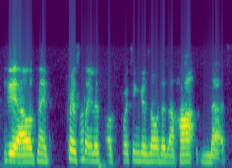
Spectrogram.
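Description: A woman's voice: fairly low pitch, steady tone, fairly quick, no room sound. A young woman co-hosting a podcast, chatting casually, giggly and swearing freely. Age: young adult. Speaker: podcast co-host. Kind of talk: casual chat. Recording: dull lo-fi sound.

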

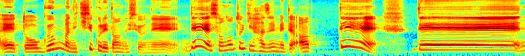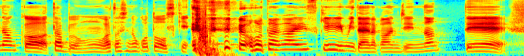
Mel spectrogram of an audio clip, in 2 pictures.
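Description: A woman in her twenties from Gunma, hosting her own podcast in casual solo talk, chatty, with frequent laughs and fillers. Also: medium pitch. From Gunma, Japan. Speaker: podcast host.

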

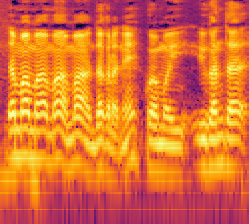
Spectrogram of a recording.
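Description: A man's voice: medium pitch, rapid-fire, sharp tone. A man in casual chat about an anime series, hesitant and full of fillers, with a wry tone. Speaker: podcast co-host.

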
